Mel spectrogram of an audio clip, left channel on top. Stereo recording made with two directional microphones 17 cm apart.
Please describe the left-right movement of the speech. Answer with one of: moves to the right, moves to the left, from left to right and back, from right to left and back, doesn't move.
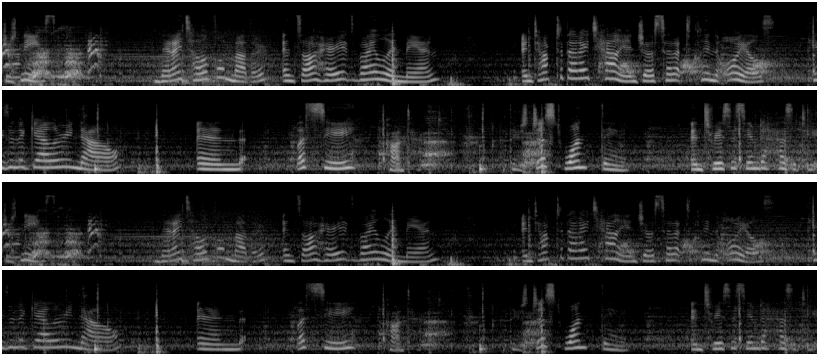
doesn't move.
